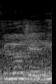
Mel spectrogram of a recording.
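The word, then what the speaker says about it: phylogeny: तो हो सकता है, लेकिन आज के टाइम में लोग बोलते हैं कि करेक्ट प्रोनाउंसिएशन फिलोजेनी होता है, लेकिन तुम्हें बेहतर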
